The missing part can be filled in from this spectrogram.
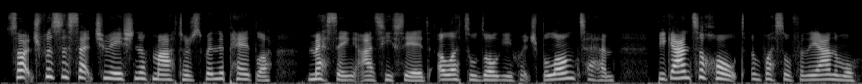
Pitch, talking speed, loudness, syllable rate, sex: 230 Hz, 195 wpm, -23 LUFS, 5.4 syllables/s, female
